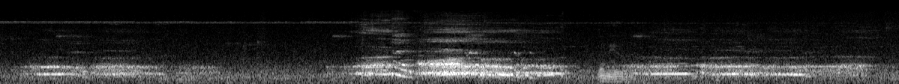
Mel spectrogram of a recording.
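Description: Howler monkeys roar in a deep, throaty chorus, the sound rising in a loud swell before easing back. The bouts come in long waves, with a few calls overlapping at the loudest point.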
